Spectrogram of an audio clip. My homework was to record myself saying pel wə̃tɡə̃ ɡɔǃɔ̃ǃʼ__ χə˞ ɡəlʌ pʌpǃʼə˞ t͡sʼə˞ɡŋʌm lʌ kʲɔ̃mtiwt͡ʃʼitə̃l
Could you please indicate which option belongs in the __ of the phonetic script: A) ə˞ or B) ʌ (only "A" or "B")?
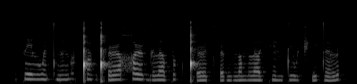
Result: A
